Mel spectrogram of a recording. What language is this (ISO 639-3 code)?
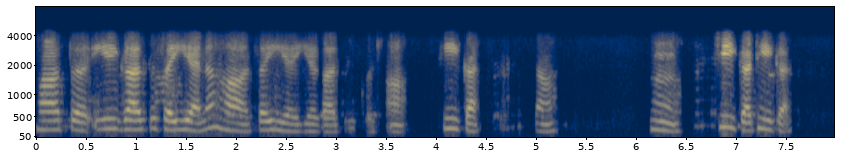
snd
